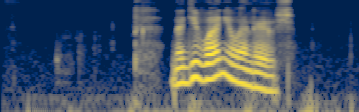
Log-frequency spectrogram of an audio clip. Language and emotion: Russian, neutral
